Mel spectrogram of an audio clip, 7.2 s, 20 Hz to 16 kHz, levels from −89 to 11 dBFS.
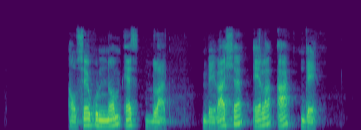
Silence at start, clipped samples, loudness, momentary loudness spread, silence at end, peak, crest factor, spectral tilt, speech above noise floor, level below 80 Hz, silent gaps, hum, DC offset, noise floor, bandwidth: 1.4 s; under 0.1%; -18 LUFS; 11 LU; 0.9 s; -2 dBFS; 18 dB; -6 dB/octave; 59 dB; -58 dBFS; none; none; under 0.1%; -77 dBFS; 7.8 kHz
